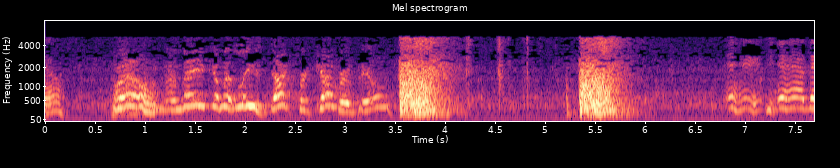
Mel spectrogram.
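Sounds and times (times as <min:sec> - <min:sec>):
speech: 0:00.0 - 0:04.0, 0:06.8 - 0:07.6
rifle shot fired from a boat: 0:03.5 - 0:04.3, 0:05.3 - 0:06.0.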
